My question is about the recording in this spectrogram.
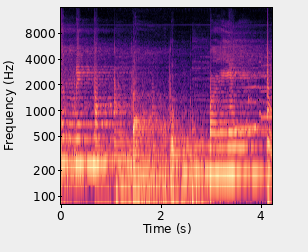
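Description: Chầu văn ritual music: an instrumental passage of held melodic notes over sharp percussion strokes about twice a second.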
